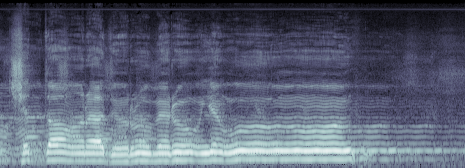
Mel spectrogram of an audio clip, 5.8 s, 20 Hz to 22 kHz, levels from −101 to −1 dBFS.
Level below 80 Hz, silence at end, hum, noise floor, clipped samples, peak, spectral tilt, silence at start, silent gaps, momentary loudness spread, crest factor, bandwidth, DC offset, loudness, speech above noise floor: -54 dBFS; 0 s; none; -35 dBFS; under 0.1%; -4 dBFS; -7 dB/octave; 0 s; none; 17 LU; 12 dB; 12 kHz; under 0.1%; -15 LUFS; 21 dB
